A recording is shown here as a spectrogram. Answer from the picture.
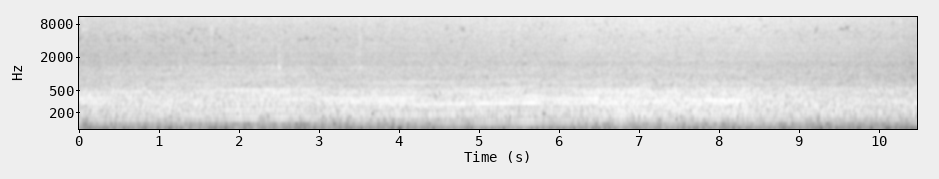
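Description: Car engine heard from inside the cabin at high speed, pulling hard with its pitch climbing slowly, then easing off as the car slows near the end. Under it runs a steady hiss of tyres on wet tarmac.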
